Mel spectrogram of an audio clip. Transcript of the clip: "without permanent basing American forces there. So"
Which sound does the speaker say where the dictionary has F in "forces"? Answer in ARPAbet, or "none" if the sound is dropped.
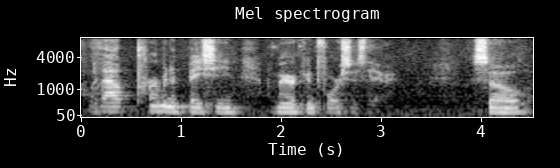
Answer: F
